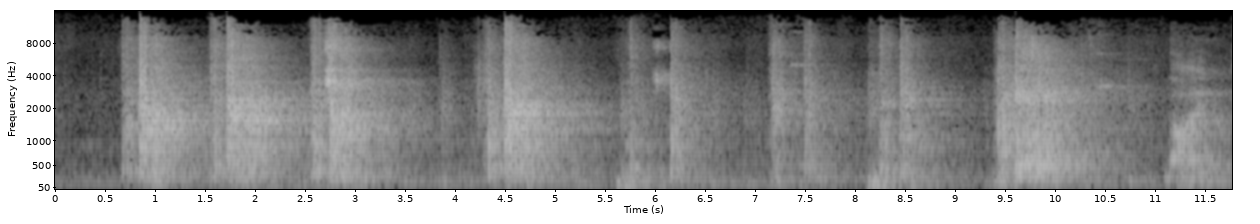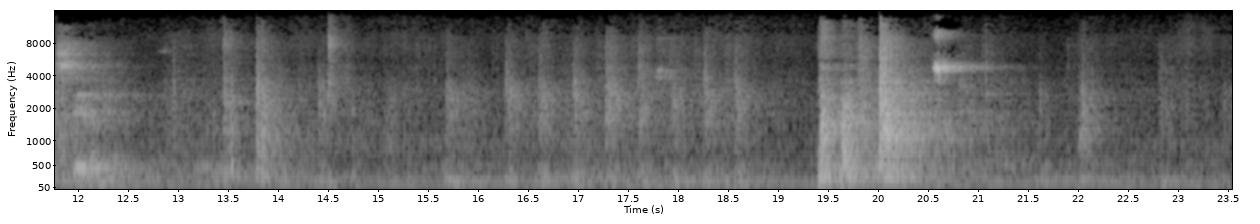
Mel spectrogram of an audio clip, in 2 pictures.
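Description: Squash ball struck back and forth on a glass court: irregular sharp knocks of the ball off racket strings, front wall and glass walls, echoing in a large hall. Bursts of voices rise several times between the shots.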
